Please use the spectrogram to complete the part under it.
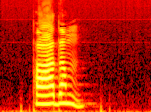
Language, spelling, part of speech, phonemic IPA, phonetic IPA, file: Tamil, பாதம், noun, /pɑːd̪ɐm/, [päːd̪ɐm], Ta-பாதம்.ogg
- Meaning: 1. foot 2. sole of the foot 3. the Holy feet of Vishnu on a சடாரி (caṭāri) in Vaishnava temples 4. a fourth part of the duration of a nakṣatra 5. water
